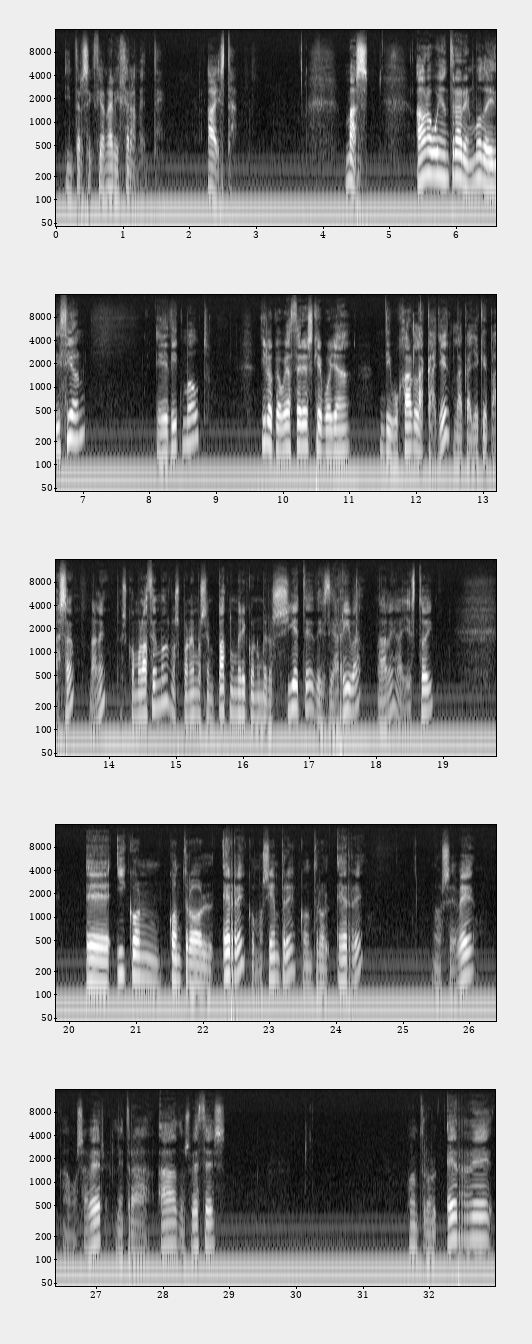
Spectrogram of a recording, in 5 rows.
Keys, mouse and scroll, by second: 0.6 middle click, 2.2-2.7 scroll down 1, 2.9-4.7 scroll down 12, 4.7-5.3 scroll up 2, 7.2 click, 16.5 KP_7, 18.6 scroll down 1, 19.5-20.0 scroll down 2, 23.2 ctrl+r, 25.6 middle click, 27.5 a, 27.9 a, 28.1 a, 30.2 Escape.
